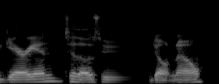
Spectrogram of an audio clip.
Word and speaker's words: Garian: But given that my first name is actually Garian, to those who don't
